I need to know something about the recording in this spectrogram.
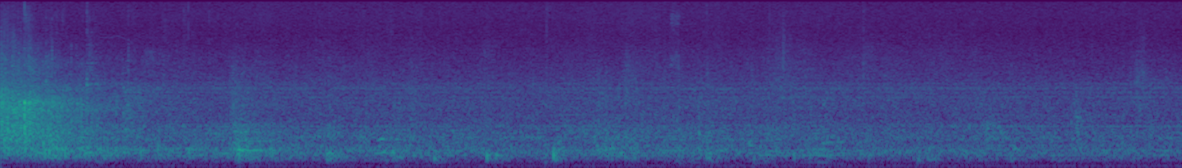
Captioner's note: applause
